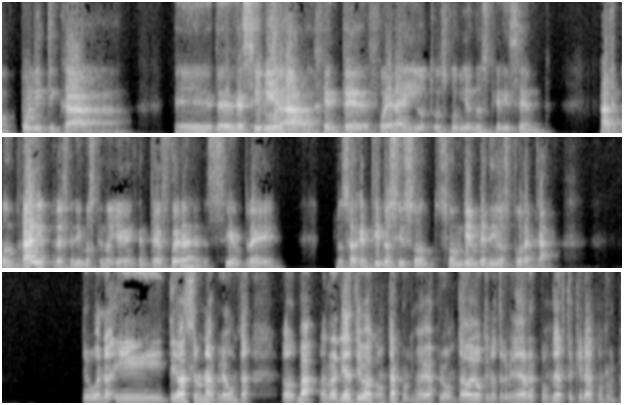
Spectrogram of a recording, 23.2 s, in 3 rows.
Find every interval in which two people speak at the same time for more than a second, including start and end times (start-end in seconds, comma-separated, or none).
none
